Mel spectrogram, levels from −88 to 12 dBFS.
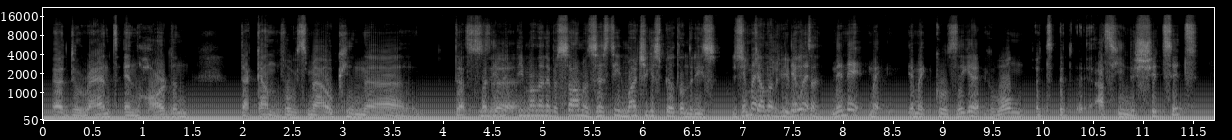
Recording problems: distortion; slight; 10 dB below the speech
electrical hum; loud; throughout; 50 Hz, 8 dB below the speech

